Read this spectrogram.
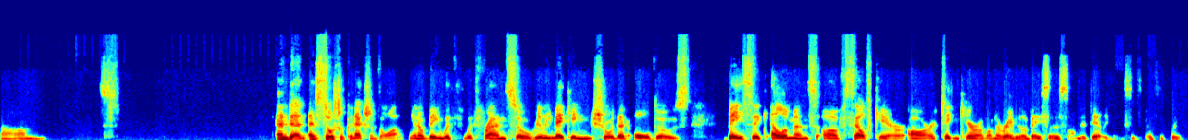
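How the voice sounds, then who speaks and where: With a rumbling low, dark and husky voice touched by vocal fry, a woman in her sixties chats at a moderate pace on a podcast. Born a German speaker and raised in France, she recounts stories animatedly and frequently starts over; the recording is dry.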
